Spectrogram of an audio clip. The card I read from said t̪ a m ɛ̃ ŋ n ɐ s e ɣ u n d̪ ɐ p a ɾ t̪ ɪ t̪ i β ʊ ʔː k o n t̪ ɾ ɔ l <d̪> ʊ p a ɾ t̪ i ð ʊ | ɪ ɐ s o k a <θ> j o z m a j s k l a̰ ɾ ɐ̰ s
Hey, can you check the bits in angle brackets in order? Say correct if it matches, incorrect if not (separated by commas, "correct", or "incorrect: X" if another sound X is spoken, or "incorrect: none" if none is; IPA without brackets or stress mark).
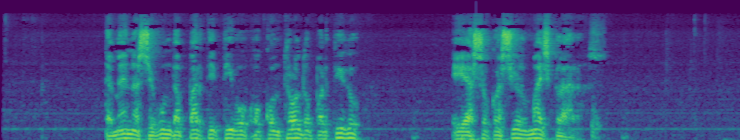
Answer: correct, incorrect: s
